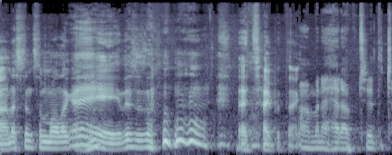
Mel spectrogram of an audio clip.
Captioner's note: laughing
